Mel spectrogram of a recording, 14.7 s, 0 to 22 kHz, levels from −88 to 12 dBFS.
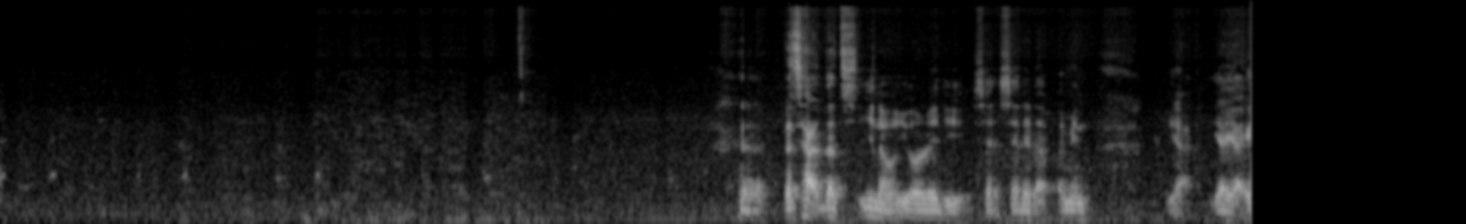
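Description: At 12.5 s the speech just stops dead and never comes back. The last 2.2 s or so, right to the end of the clip, are silence, with no room tone or hiss underneath, so it's an audio dropout to silence rather than a pause. The likely story is that the input went away, say a device disconnecting or a link dropping, while the recorder kept writing silence. Whatever was said after that point is lost.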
